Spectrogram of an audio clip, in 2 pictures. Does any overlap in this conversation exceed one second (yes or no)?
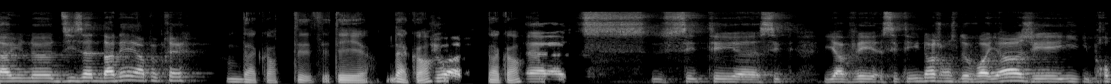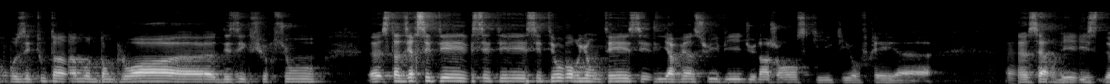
no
